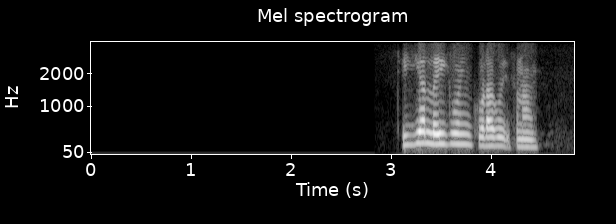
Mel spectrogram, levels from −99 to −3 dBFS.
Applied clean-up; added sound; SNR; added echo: none; none; none; none.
